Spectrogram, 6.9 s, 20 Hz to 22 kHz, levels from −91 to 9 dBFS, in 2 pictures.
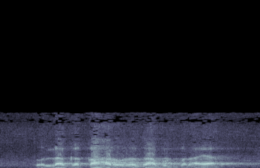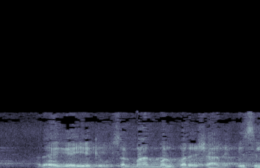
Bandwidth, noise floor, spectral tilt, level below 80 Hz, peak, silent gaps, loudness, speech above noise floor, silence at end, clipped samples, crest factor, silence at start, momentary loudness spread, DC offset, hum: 7.8 kHz; -40 dBFS; -5.5 dB/octave; -36 dBFS; -4 dBFS; none; -18 LUFS; 23 dB; 0 s; under 0.1%; 14 dB; 0.45 s; 14 LU; under 0.1%; none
